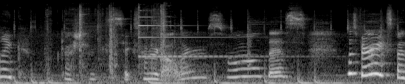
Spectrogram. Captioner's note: cash register dings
